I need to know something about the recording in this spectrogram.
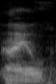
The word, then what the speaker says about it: isle: It explains why we don't pronounce the S in isle and island, because it never really was there to begin with.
